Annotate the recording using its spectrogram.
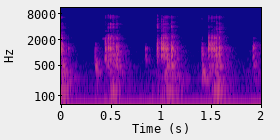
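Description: Near silence broken by about four faint, short clicks roughly half a second apart, from a computer mouse's scroll wheel turning a document page.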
